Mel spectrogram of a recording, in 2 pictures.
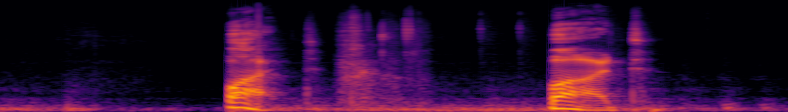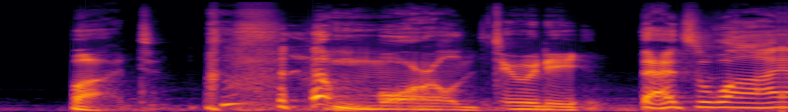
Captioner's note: laugh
